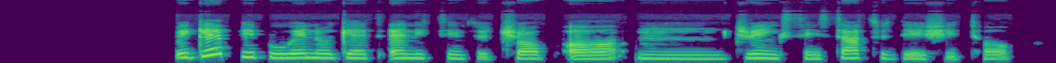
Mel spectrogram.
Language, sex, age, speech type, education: Nigerian Pidgin, male, 30-45, spontaneous, tertiary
